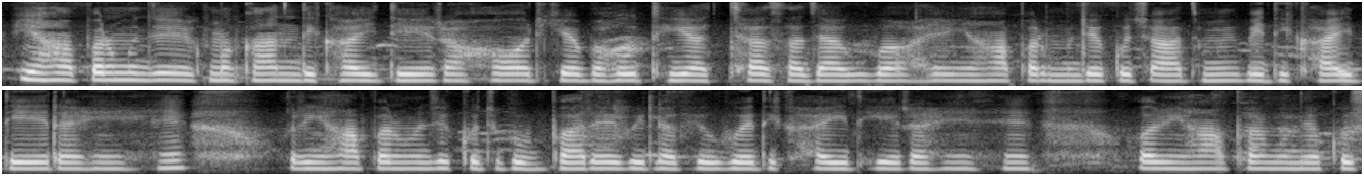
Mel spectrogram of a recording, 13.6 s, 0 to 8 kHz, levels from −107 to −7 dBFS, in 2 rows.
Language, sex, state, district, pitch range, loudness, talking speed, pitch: Hindi, female, Chhattisgarh, Korba, 215-225 Hz, -26 LUFS, 195 wpm, 220 Hz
